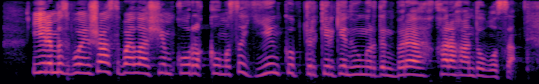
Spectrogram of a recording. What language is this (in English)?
Kazakh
